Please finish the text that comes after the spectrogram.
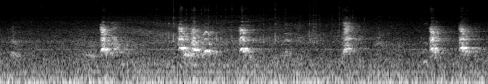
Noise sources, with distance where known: dog barking or whining, near

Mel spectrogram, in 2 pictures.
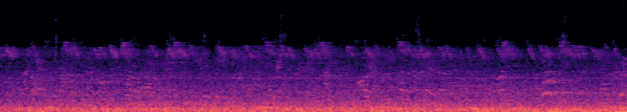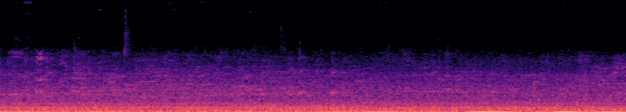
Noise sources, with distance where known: person or small group talking

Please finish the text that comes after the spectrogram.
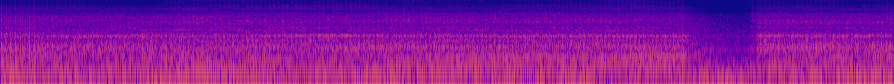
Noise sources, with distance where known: jackhammer

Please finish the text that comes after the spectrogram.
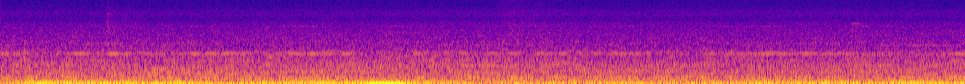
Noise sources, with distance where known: unidentified alert signal, far

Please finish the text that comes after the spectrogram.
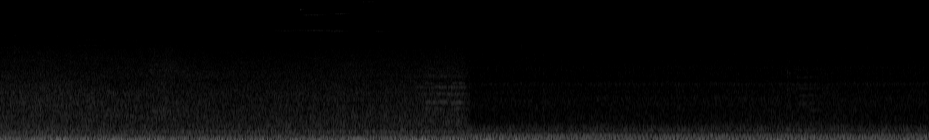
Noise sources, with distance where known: car horn, far

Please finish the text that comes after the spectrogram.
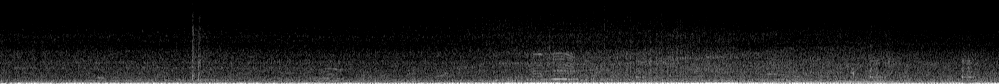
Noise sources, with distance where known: medium-sounding engine

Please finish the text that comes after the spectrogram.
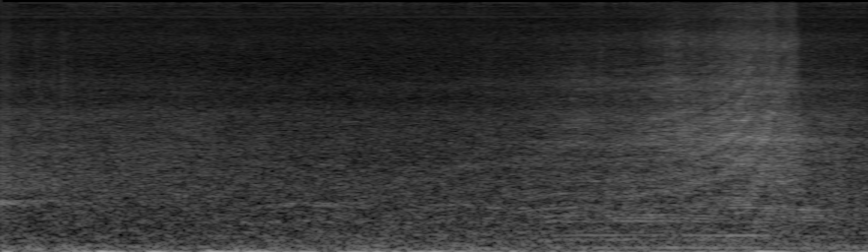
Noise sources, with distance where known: engine of unclear size, far

